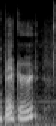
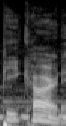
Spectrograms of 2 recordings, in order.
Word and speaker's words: Picard: Take it away, Captain Pickard. – That's pronounced Picard, Ensign Silly. I am French.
